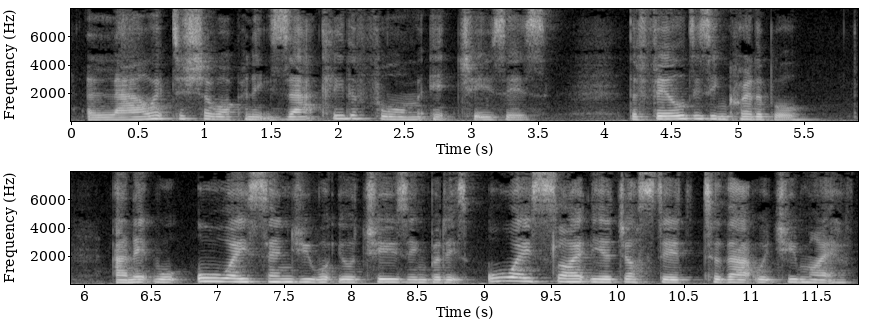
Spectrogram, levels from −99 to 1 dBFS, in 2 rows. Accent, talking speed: British, 180 wpm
